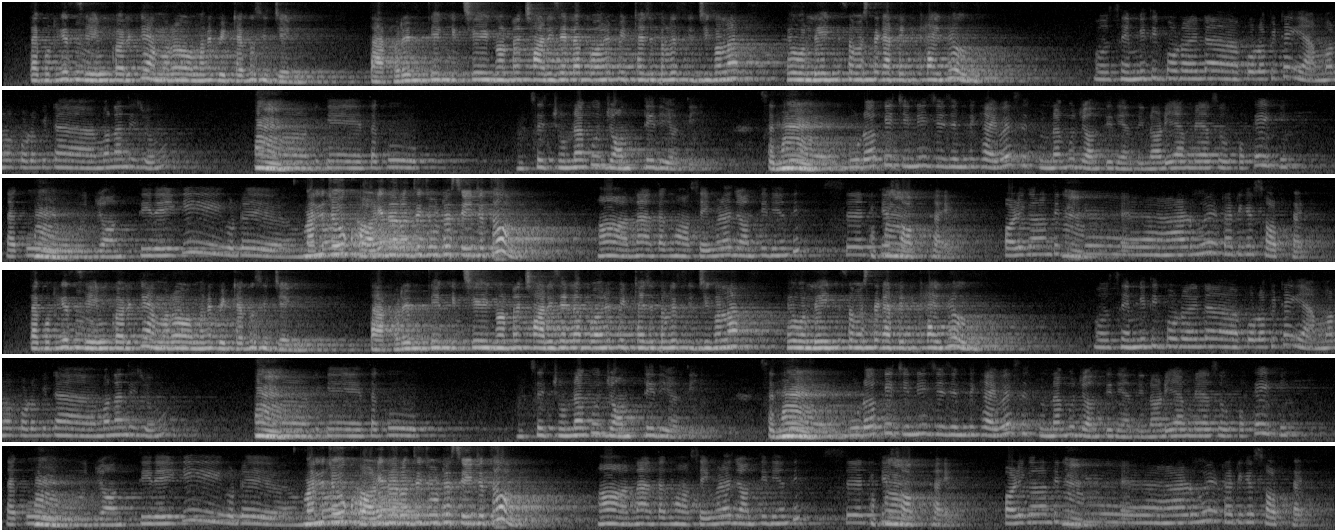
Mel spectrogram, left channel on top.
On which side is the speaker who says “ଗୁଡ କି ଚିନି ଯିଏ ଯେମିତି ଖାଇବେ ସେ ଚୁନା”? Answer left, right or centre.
Left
